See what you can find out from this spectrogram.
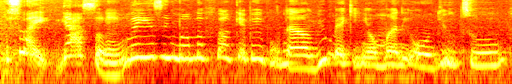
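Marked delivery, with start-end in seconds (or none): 0.0-2.8 much higher, fed-up disbelief; high, incredulous rant; exasperated high outburst. Real, not acted.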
